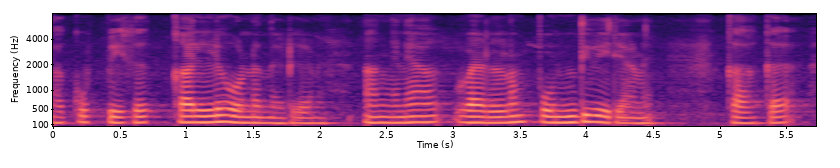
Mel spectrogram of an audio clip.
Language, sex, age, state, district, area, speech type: Malayalam, female, 18-30, Kerala, Malappuram, rural, spontaneous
